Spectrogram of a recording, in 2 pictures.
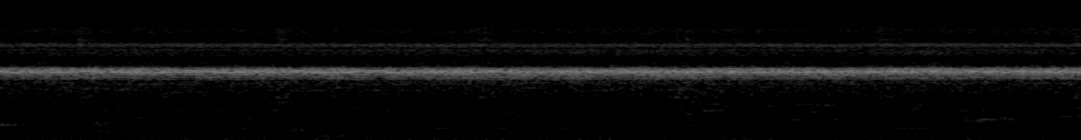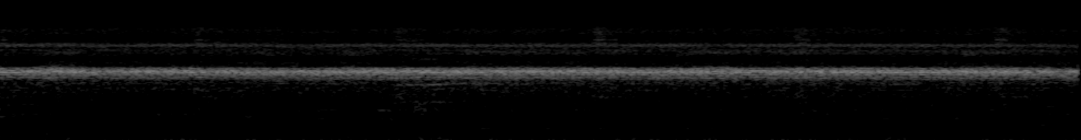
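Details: Crickets at night in a rural setting, one continuous piercing trill at a fixed high pitch running without interruption over faint background hiss.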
